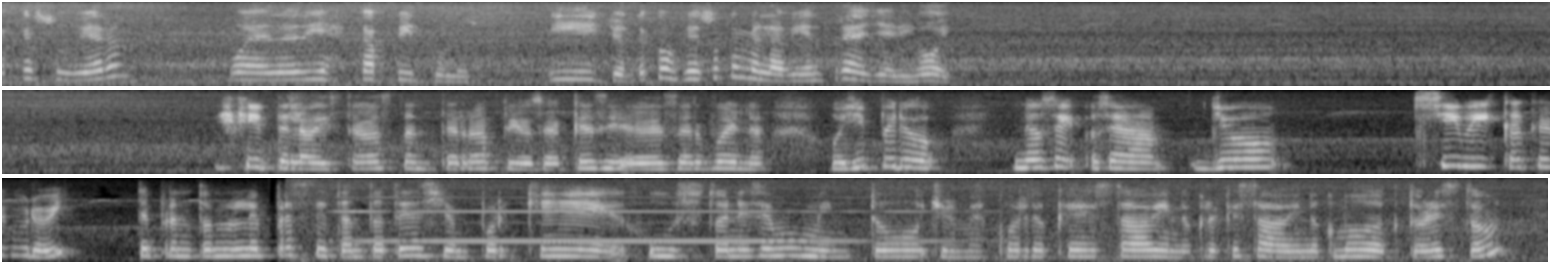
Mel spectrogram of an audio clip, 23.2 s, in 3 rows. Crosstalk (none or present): none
